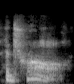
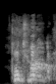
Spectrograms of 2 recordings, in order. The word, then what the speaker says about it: Petras: And I think Spencer, the quarterback, I think it's pronounced Petrol, isn't it? Petrol.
